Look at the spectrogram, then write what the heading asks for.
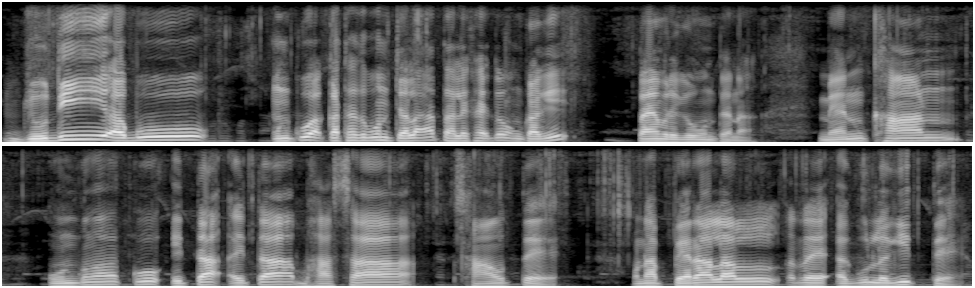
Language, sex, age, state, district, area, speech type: Santali, male, 45-60, West Bengal, Purulia, rural, spontaneous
